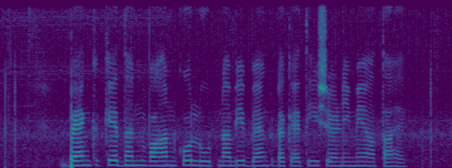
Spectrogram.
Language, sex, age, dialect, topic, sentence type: Hindi, female, 60-100, Marwari Dhudhari, banking, statement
